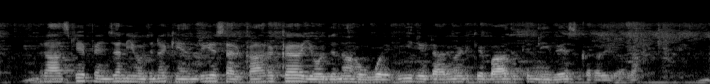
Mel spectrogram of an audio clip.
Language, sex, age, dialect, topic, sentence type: Bhojpuri, male, 18-24, Western, banking, statement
